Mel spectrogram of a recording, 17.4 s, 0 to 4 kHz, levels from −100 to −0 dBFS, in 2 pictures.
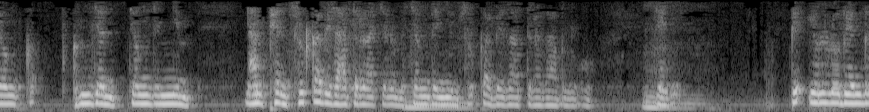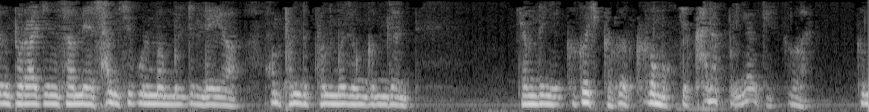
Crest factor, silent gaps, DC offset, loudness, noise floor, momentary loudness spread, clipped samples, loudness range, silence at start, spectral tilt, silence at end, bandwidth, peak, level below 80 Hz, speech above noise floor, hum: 16 dB; none; under 0.1%; -27 LUFS; -55 dBFS; 13 LU; under 0.1%; 5 LU; 0 s; -13 dB/octave; 0 s; 4 kHz; -12 dBFS; -56 dBFS; 29 dB; none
